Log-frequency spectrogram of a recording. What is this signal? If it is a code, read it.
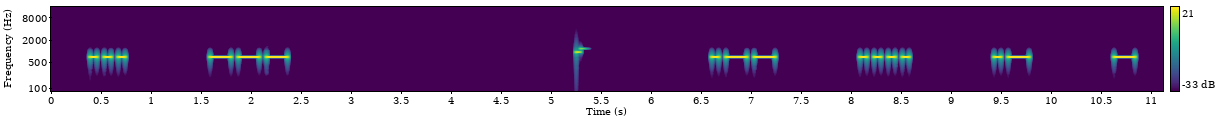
Morse code, heard as a keyed tone, about 17 wpm, spaced as for 8 wpm, 700 Hz. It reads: SO WHAT
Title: 4x Character Spacing - Top 500 Words - 17wpm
